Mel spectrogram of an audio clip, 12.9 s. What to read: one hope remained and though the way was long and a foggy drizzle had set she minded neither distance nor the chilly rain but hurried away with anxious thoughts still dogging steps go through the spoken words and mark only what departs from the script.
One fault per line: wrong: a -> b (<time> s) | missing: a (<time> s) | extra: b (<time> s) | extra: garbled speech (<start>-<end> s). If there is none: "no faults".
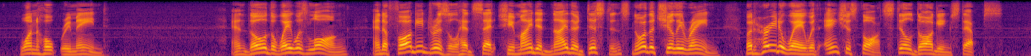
no faults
